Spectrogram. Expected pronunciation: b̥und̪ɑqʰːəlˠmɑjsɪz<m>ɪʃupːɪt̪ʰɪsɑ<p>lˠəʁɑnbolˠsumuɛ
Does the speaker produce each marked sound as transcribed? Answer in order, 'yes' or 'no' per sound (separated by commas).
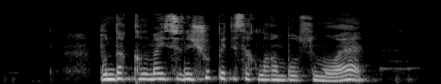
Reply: no, no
